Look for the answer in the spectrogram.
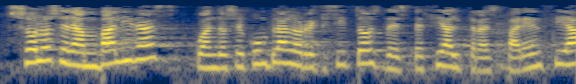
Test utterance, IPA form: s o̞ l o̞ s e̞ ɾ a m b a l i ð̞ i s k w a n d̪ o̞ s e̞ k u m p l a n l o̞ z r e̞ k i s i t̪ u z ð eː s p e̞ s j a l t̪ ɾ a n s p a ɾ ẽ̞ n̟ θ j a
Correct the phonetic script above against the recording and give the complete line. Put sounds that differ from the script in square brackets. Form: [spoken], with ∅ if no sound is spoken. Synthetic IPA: s o̞ l o̞ s e̞ ɾ a m b a l i ð̞ [a] s k w a n d̪ o̞ s e̞ k u m p l a n l o̞ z r e̞ k i s i t̪ [o] z ð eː s p e̞ [θ] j a l t̪ ɾ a n s p a ɾ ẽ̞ n̟ θ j a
